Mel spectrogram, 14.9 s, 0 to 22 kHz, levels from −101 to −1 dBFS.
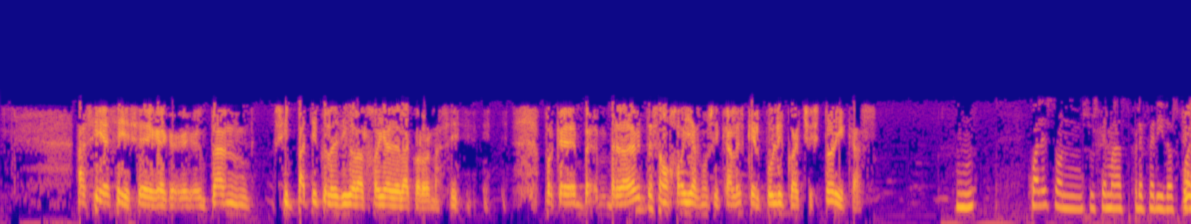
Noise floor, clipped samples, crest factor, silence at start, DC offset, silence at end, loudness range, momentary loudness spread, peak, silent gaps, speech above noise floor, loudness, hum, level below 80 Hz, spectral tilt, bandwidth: -59 dBFS; under 0.1%; 18 dB; 0.15 s; under 0.1%; 0 s; 7 LU; 13 LU; -4 dBFS; none; 39 dB; -20 LUFS; none; -62 dBFS; -2 dB/octave; 4.4 kHz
